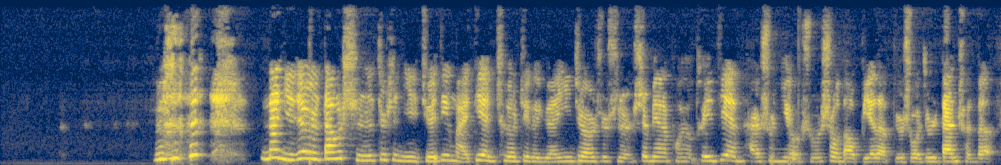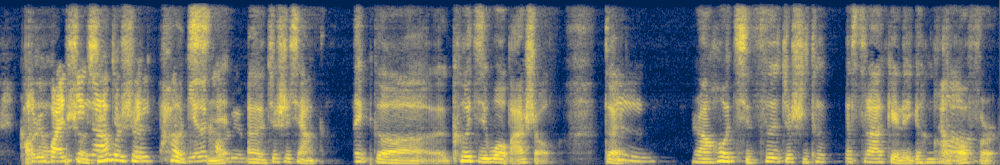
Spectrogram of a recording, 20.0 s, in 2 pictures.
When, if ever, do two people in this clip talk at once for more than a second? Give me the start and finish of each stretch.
10.3-12.5

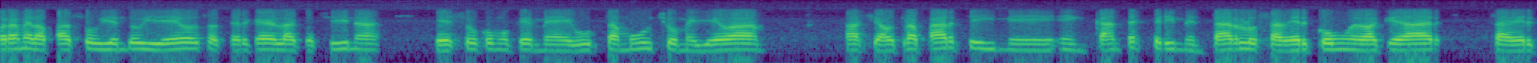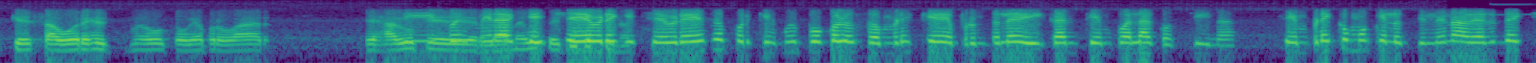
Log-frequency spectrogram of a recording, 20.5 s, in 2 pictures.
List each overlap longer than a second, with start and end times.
12.8-14.4

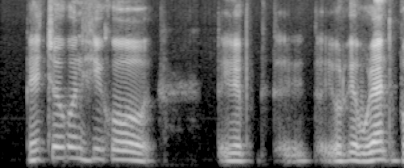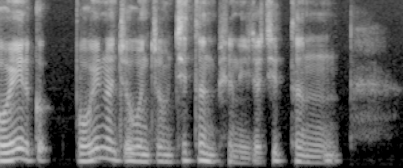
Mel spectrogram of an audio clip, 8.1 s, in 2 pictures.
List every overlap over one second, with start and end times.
none

